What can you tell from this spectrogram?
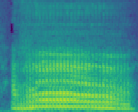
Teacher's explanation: the r is produced by bringing the tongue forward in the front of the mouth behind the upper teeth and rolling or trilling the tongue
